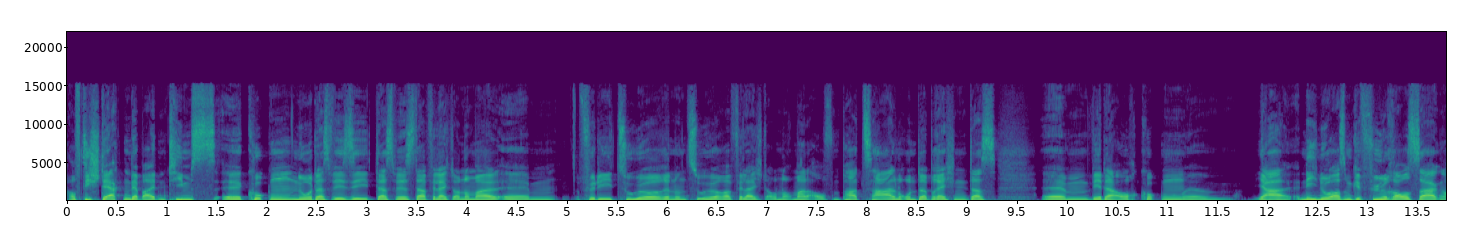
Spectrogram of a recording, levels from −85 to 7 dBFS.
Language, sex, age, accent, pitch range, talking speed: German, male, 20-39, German, 145-175 Hz, 200 wpm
